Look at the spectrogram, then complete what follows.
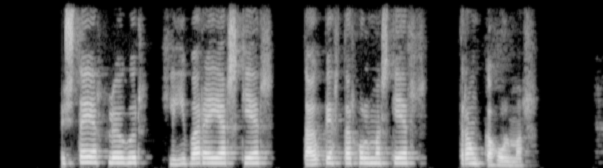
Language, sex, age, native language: Icelandic, female, 30-39, Icelandic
